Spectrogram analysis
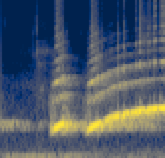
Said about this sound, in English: But why are they doing that? Why don't they just run the siren? Why are they going like whoop, whoop, whoop? I don't know. Why? What's the point?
